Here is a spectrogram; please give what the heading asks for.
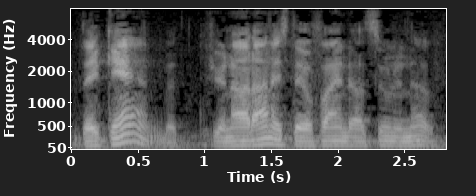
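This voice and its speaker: Deep-voiced young American man. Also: fairly quick, fairly bright tone. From Detroit, USA. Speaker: quiz contestant. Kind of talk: plain interview answers. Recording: dull old radio recording, faint noise.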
